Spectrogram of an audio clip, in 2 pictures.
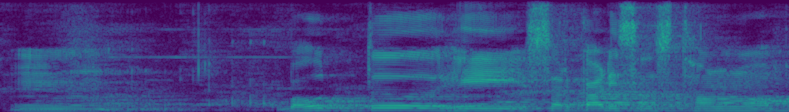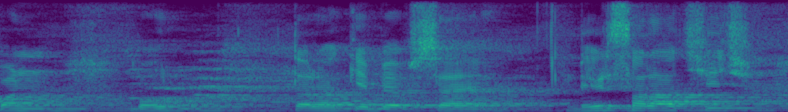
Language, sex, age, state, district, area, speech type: Maithili, male, 18-30, Bihar, Saharsa, rural, spontaneous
